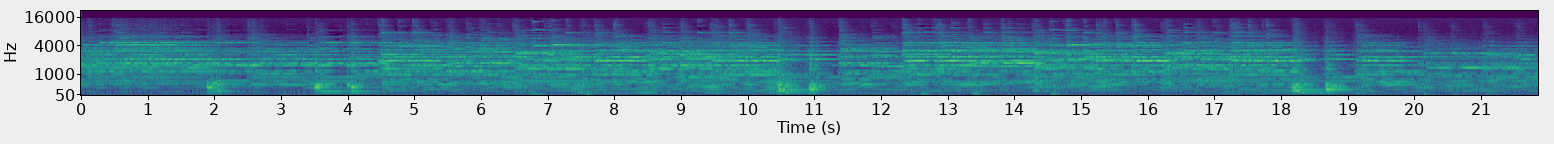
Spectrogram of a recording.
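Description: A handbell choir playing a piece: many bells sound together in chords and ring on, with a few low bells struck about two seconds in, near the middle and near the end.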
